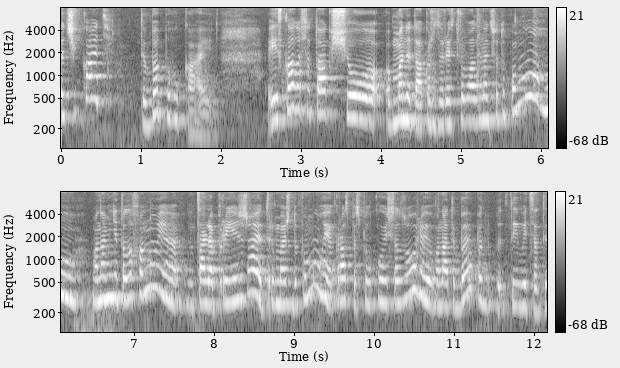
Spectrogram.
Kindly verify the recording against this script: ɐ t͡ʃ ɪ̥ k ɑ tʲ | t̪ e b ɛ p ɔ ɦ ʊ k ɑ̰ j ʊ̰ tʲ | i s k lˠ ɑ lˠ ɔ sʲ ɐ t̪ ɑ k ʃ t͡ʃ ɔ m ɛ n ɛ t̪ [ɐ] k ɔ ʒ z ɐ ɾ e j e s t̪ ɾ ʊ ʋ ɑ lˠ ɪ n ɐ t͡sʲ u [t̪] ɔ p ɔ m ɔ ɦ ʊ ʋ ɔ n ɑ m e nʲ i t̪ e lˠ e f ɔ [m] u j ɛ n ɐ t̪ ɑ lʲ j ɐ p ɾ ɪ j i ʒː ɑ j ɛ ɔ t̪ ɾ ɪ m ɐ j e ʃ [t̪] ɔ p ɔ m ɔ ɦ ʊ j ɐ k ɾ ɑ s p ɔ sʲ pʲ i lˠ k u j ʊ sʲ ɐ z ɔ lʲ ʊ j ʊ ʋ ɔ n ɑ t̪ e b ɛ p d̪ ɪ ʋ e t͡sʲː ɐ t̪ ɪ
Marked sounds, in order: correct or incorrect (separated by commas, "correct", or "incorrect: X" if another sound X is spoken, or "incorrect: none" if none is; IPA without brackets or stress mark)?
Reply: incorrect: ɑ, incorrect: d̪, incorrect: n, incorrect: d̪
